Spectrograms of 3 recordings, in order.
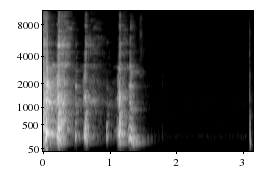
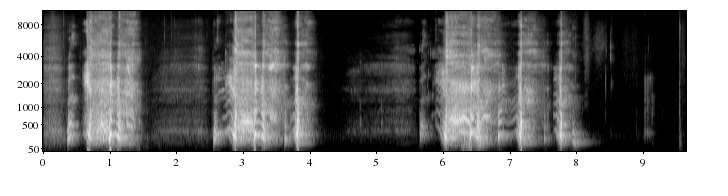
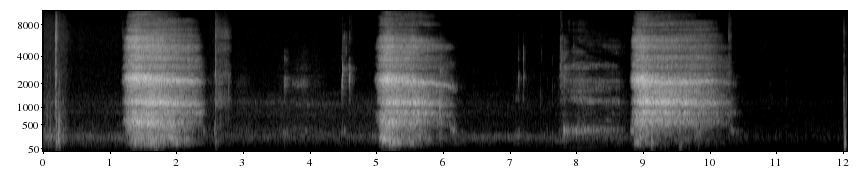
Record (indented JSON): {
  "cough_length": "3.2 s",
  "cough_amplitude": 29204,
  "cough_signal_mean_std_ratio": 0.28,
  "three_cough_length": "9.7 s",
  "three_cough_amplitude": 29204,
  "three_cough_signal_mean_std_ratio": 0.43,
  "exhalation_length": "12.1 s",
  "exhalation_amplitude": 10980,
  "exhalation_signal_mean_std_ratio": 0.41,
  "survey_phase": "alpha (2021-03-01 to 2021-08-12)",
  "age": "65+",
  "gender": "Male",
  "wearing_mask": "No",
  "symptom_none": true,
  "smoker_status": "Ex-smoker",
  "respiratory_condition_asthma": false,
  "respiratory_condition_other": false,
  "recruitment_source": "REACT",
  "submission_delay": "2 days",
  "covid_test_result": "Negative",
  "covid_test_method": "RT-qPCR"
}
